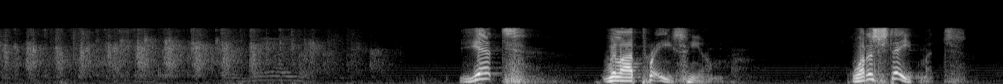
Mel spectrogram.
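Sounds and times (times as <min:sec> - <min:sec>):
audience clapping hands: 0:00.0 - 0:04.1
speech: 0:04.6 - 0:05.4, 0:06.0 - 0:07.2, 0:08.5 - 0:09.6.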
